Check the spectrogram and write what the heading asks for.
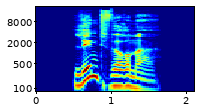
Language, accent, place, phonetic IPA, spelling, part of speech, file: German, Germany, Berlin, [ˈlɪntˌvʏʁmɐ], Lindwürmer, noun, De-Lindwürmer.ogg
- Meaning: nominative/accusative/genitive plural of Lindwurm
